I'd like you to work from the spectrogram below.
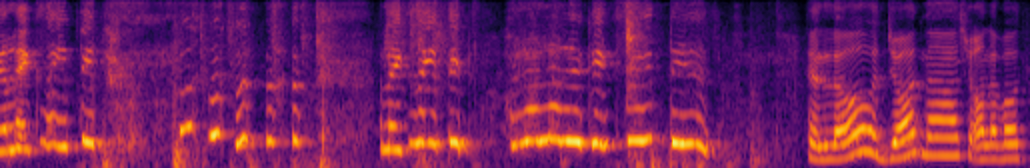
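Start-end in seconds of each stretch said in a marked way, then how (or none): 0.0-5.4 high squealing laughter; laughing squeal. Real, not acted. Laughing, hyping the dog.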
